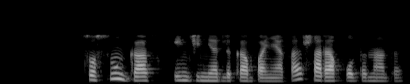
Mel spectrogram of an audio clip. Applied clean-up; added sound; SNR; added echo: none; none; none; none.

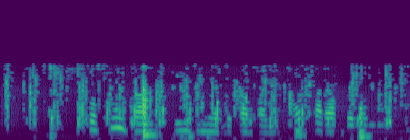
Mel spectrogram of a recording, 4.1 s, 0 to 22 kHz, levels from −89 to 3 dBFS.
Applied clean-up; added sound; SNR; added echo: classical method spectral subtraction.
